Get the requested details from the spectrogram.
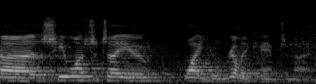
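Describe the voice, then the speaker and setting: A man speaks with a high pitch. Audible room echo and noticeable background noise are present. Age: 60s. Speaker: high school drama teacher. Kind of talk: speech to audience.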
